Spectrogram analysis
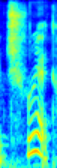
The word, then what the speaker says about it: trich: Third infection is called trichomoniasis, or trick for short. Because we're filming this at the time of Halloween, so immediately my brain wanted to call this episode Trick or Treat, but spelled like TRICH, like the disease.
